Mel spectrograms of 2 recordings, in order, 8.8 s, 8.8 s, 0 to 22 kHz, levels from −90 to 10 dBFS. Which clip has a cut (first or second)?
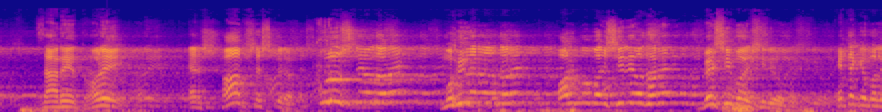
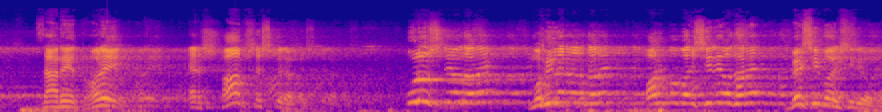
first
